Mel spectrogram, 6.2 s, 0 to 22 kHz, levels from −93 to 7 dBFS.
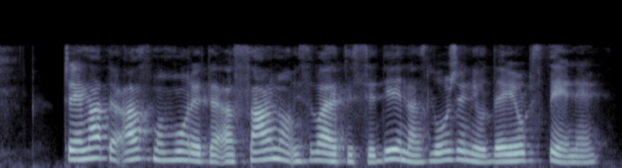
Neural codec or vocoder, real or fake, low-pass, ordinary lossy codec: codec, 16 kHz, 2 kbps, FreqCodec, larger model; fake; 7.2 kHz; none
